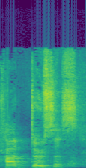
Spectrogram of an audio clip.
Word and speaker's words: Caduceus: It's pronounced Caduceus.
